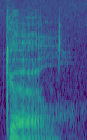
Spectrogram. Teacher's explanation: Position the back of your tongue at the back of the roof of your mouth on what's called the soft palate. When you allow voiced air to come through, it's stopped by your tongue and then released when you lower your tongue from the top of your mouth. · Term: voice consonant sound G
